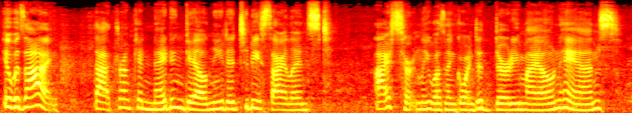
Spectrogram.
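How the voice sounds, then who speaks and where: A woman's voice: mid-range voice, normal speed, a bit bright, close to an everyday voice. A woman playing a haughty, scheming noblewoman, imperious and condescending, in a radio drama. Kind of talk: radio theatre acting.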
